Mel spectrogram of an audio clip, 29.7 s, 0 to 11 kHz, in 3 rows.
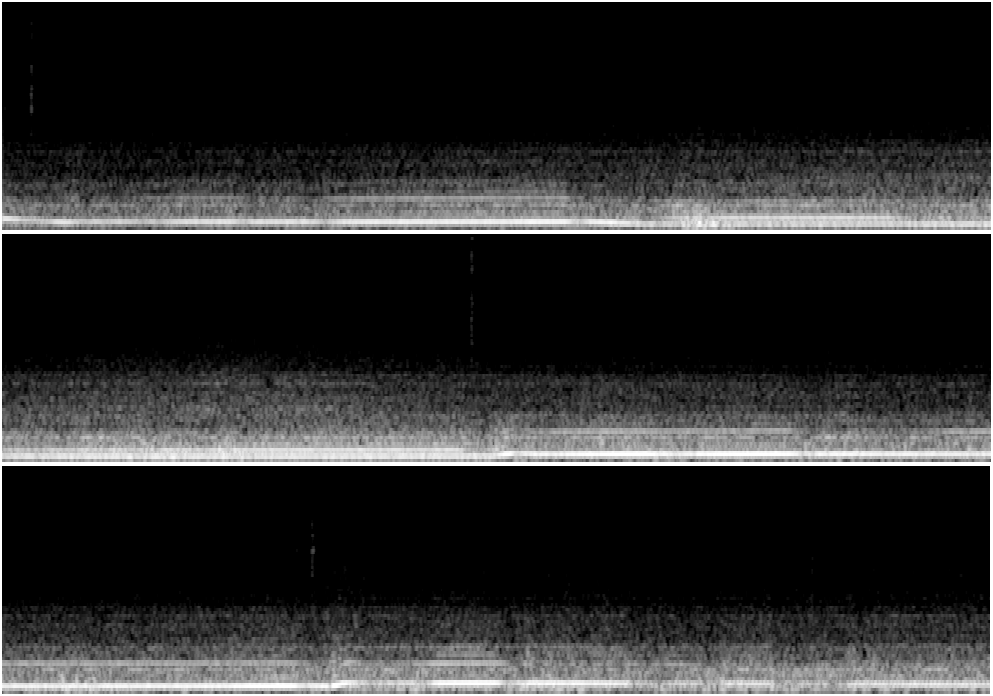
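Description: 1996 Acura Integra LS's 1.8-litre four-cylinder engine running under way with road noise, heard from inside the cabin. Its low drone steps down in pitch about six seconds in, rises again about fifteen seconds in, and changes again near twenty-three seconds.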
